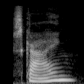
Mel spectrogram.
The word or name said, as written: skarring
